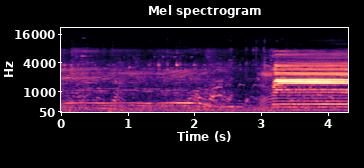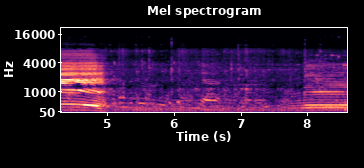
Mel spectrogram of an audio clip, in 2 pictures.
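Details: Cattle, many of them young, training for karapan sapi bull racing on a field in Asemanis, Pamekasan, Indonesia; a drawn-out low moo, then a loud, strongly harmonic bellow, with another call starting at the end and people talking.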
